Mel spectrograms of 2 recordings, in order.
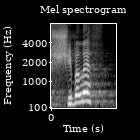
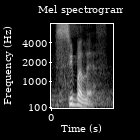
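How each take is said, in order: First: The word begins with a 'sh' sound. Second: The word begins with an 's' sound. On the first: "instead of saying Shibboleth" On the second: "they say Sibboleth"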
